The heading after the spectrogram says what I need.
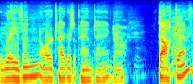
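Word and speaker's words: Dokken: Dawkin rhymes with Rockin', Joel.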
